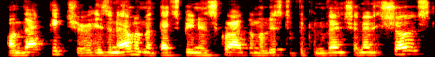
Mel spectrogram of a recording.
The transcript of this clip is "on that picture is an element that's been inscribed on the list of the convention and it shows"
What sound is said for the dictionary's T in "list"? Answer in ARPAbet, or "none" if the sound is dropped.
T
